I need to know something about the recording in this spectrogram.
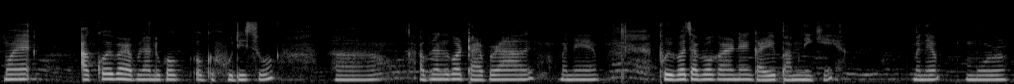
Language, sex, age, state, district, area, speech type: Assamese, female, 18-30, Assam, Tinsukia, urban, spontaneous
